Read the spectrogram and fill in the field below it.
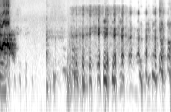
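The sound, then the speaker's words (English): A sharp burst, a short pause, then a female dog barking in a rapid, steady string of high-pitched yaps that keeps going without letting up. “Damn it! The dog doesn't like me.”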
